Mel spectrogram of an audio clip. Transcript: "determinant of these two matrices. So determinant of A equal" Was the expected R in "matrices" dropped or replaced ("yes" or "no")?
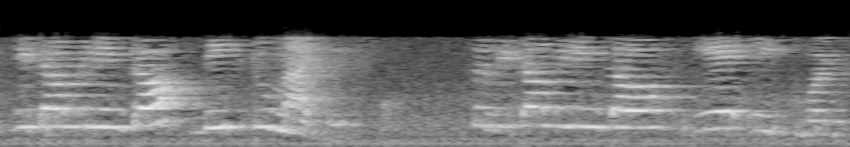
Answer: yes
